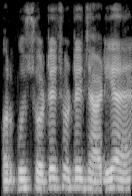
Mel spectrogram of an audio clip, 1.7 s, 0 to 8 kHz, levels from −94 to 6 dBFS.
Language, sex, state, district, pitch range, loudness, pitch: Hindi, male, Bihar, Sitamarhi, 120-140 Hz, -15 LUFS, 130 Hz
